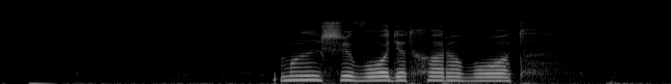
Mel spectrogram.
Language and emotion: Russian, sad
